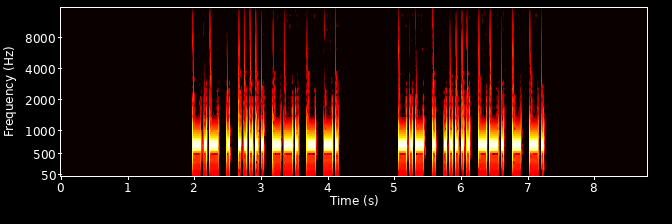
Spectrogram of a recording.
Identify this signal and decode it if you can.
Morse code, heard as a keyed tone, about 28 wpm, 700 Hz. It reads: KE5GTN KE5GTN
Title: USA Call Signs - 6 Characters - Repeated 2x - 28wpm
